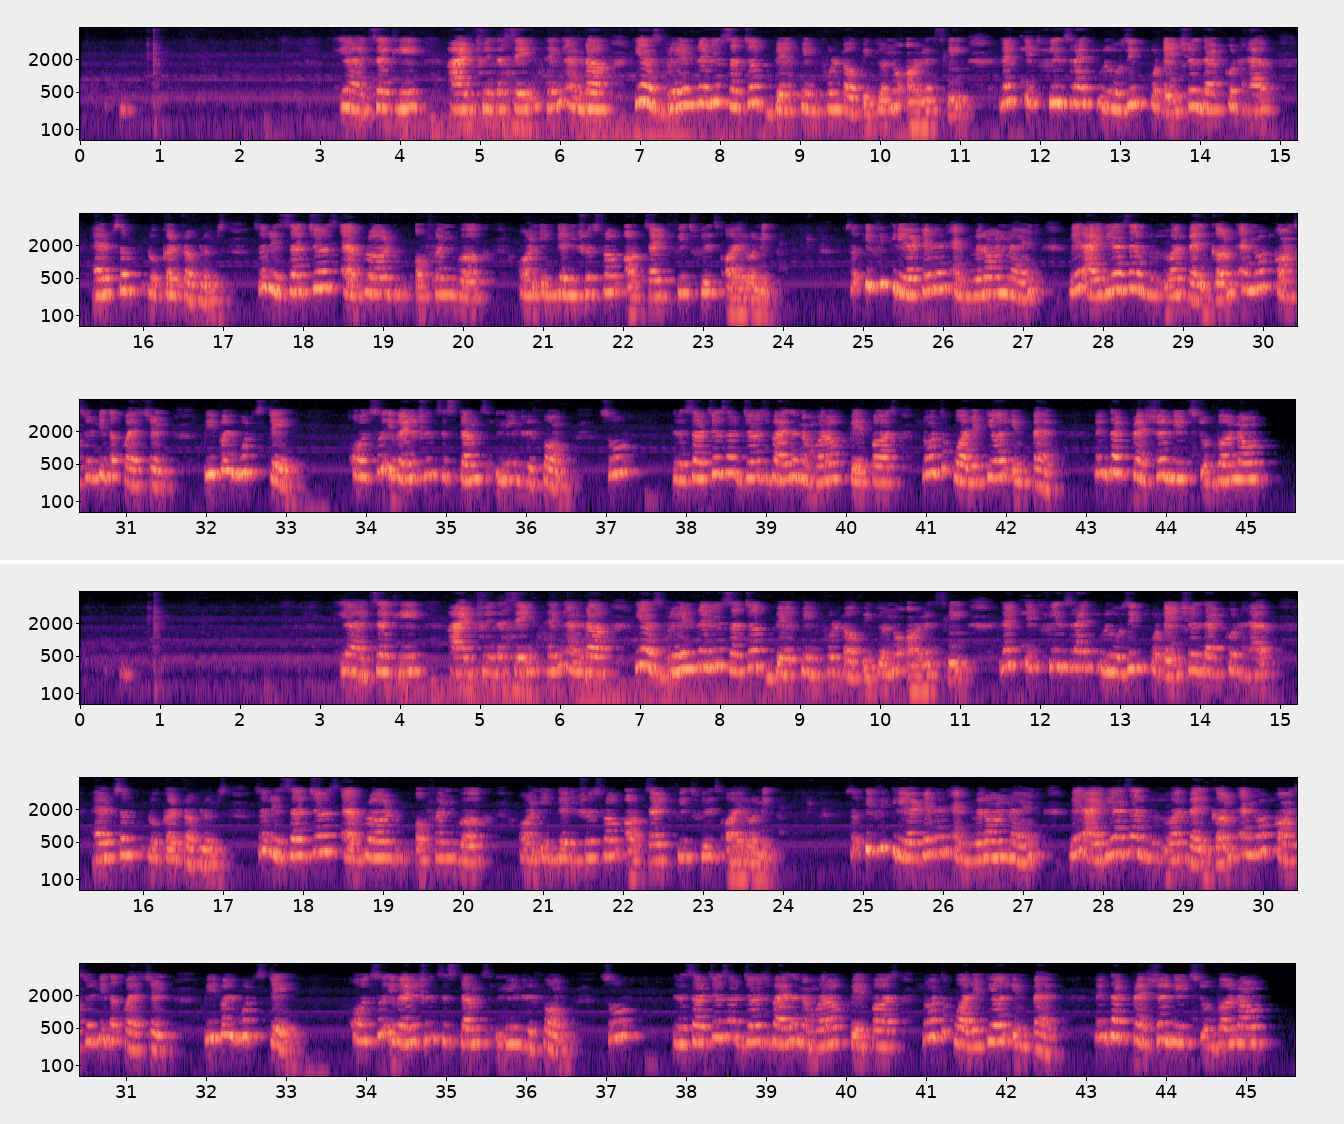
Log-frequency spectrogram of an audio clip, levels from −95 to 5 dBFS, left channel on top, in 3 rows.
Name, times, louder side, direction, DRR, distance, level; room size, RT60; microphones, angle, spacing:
voice 1, 3.2-14.9 15.4-20.3 20.7-23.9 24.8-31.5 32.0-33.1 33.8-36.5 36.9-37.3 37.8-40.7 40.9-42.6 43.1-45.1, left 2 dB, 65° left, -2 dB, 1.2 m, -24 dB
5.1 x 2.9 x 3.1 m, 0.39 s
head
